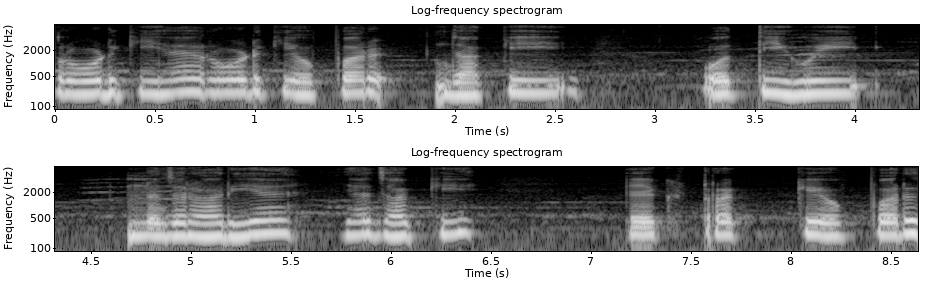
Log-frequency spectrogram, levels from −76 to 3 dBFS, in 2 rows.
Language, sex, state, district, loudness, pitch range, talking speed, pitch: Hindi, male, Uttar Pradesh, Hamirpur, -15 LUFS, 190-210 Hz, 140 wpm, 200 Hz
